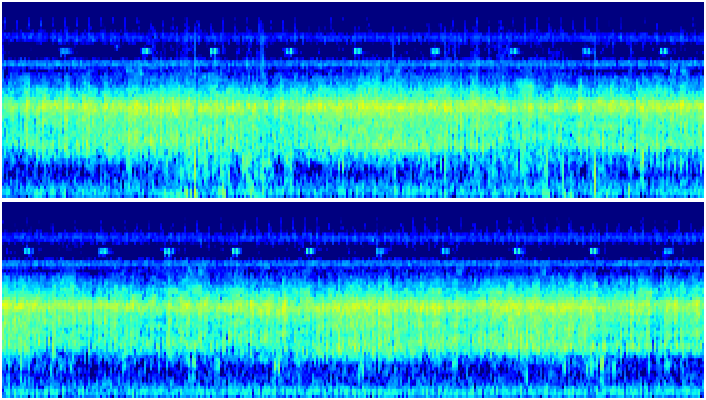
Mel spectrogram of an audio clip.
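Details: Night frog chorus recorded in Thailand, with faint, rapid croaking pulses running throughout beneath a dense, continuous, high-pitched insect drone and a soft ticking overhead.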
